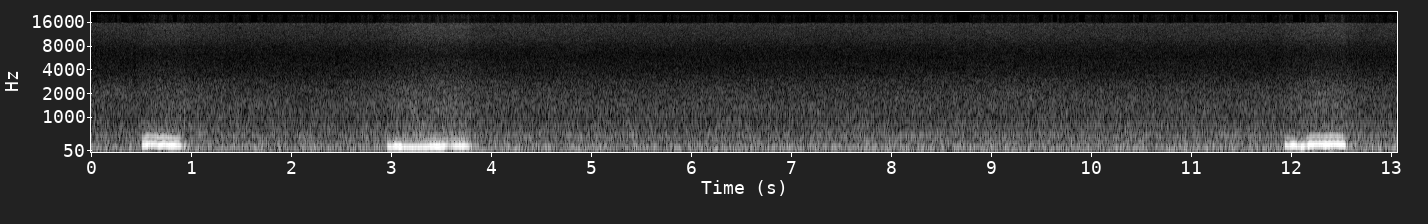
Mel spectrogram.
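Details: Asleep, Pumba the cat gives three short nasal whistled snores, widely spaced with long quiet gaps of steady room hiss between them, each low and slightly wavering in pitch.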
